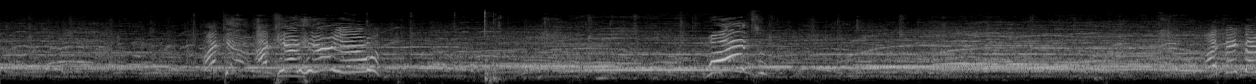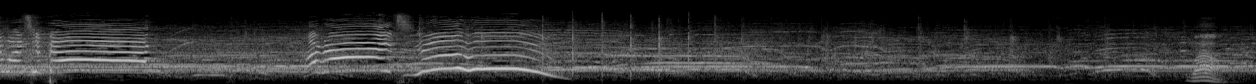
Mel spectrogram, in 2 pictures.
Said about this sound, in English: Loudest applause we got was when we tried to leave the stage, so I'm getting mixed signals.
